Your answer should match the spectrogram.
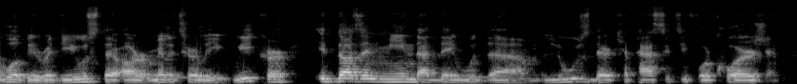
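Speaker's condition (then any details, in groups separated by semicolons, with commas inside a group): No condition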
